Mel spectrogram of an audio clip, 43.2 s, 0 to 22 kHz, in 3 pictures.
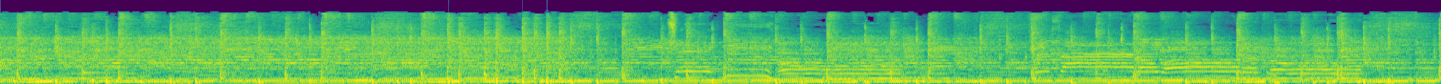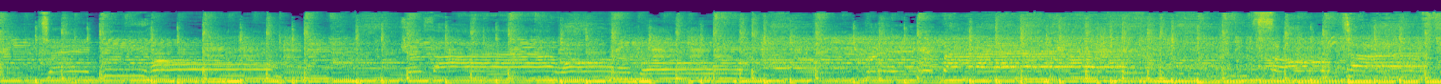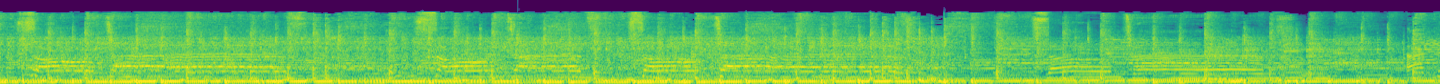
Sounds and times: Heavy metal: 0:00.0 - 0:43.2.

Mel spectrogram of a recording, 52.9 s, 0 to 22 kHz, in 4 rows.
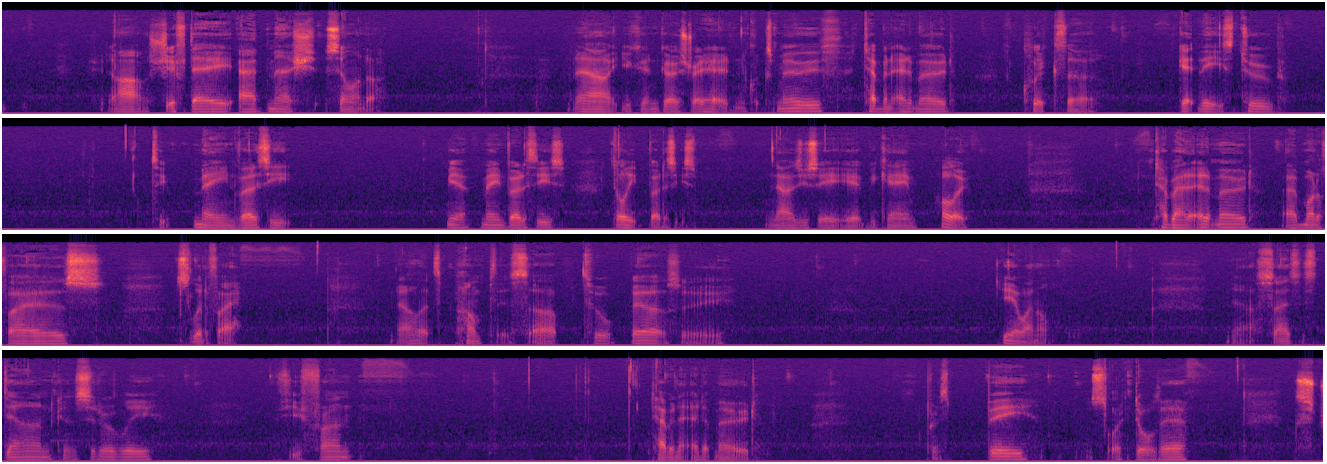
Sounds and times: Speech: 0:00.9 - 0:03.9, 0:05.7 - 0:09.6, 0:10.2 - 0:11.0, 0:11.8 - 0:12.9, 0:14.5 - 0:16.2, 0:17.7 - 0:20.2, 0:20.9 - 0:23.0, 0:24.7 - 0:27.6, 0:28.2 - 0:28.9, 0:30.4 - 0:33.8, 0:36.4 - 0:37.0, 0:38.7 - 0:41.3, 0:42.4 - 0:43.3, 0:46.0 - 0:47.3, 0:48.9 - 0:51.6, 0:52.6 - 0:52.9.

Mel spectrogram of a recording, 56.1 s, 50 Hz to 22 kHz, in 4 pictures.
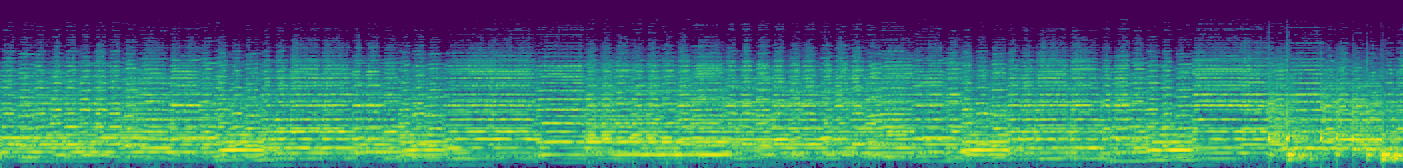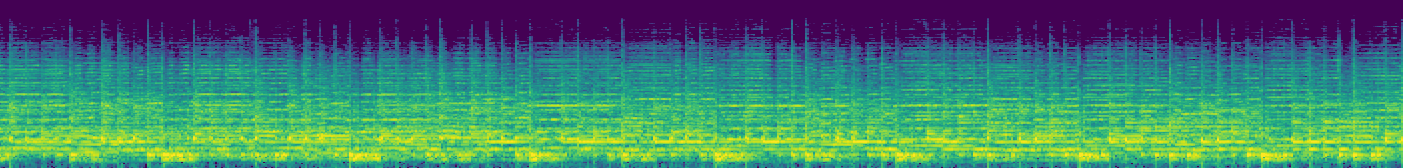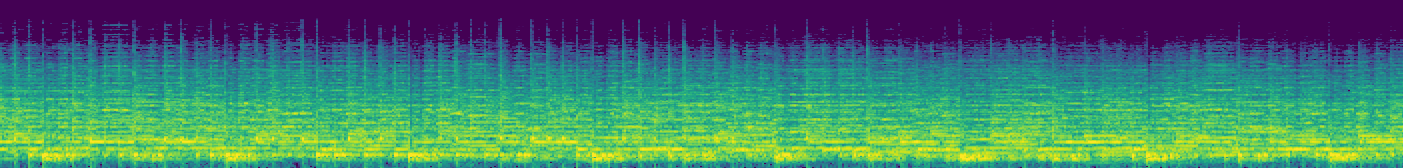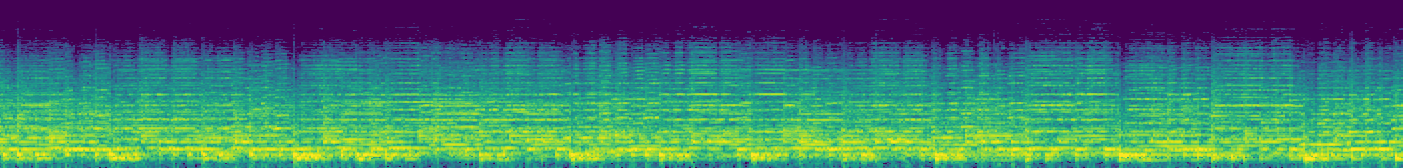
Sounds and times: Music: 0:00.0 - 0:56.1.

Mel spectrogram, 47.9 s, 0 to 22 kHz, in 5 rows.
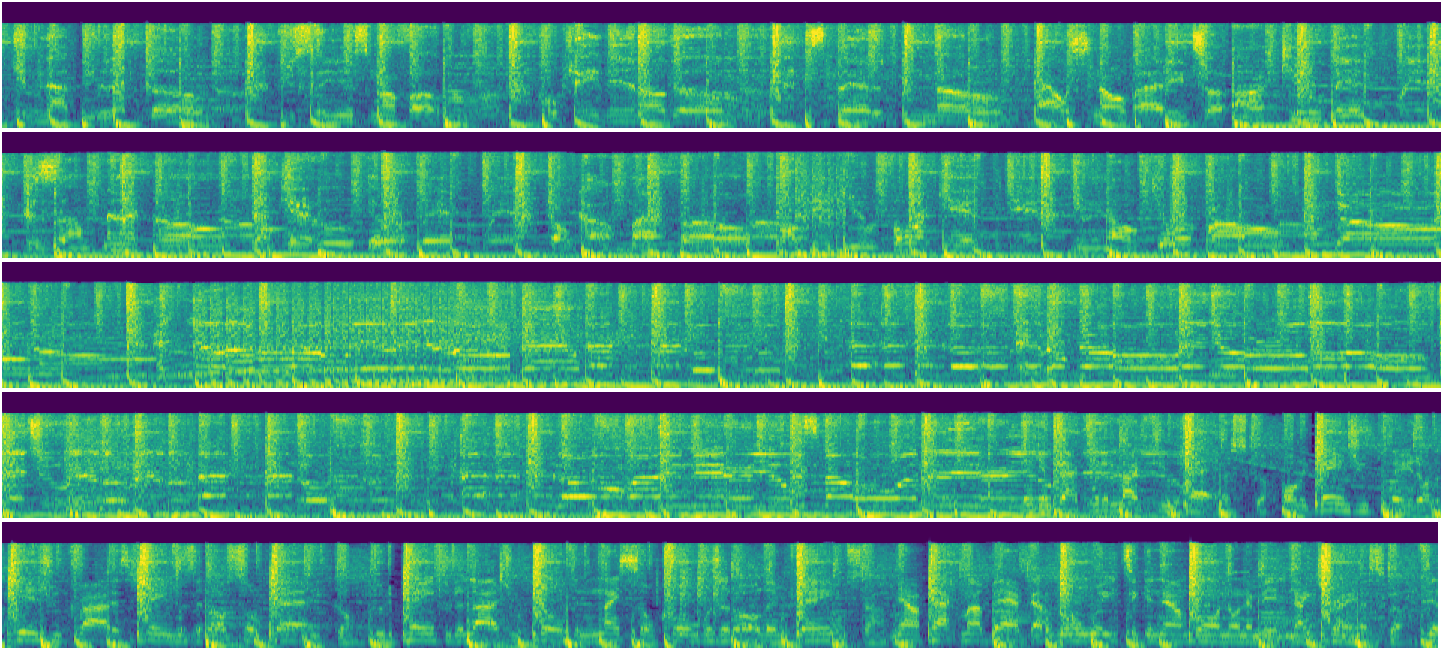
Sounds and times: Music: 0:00.0 - 0:47.9.

